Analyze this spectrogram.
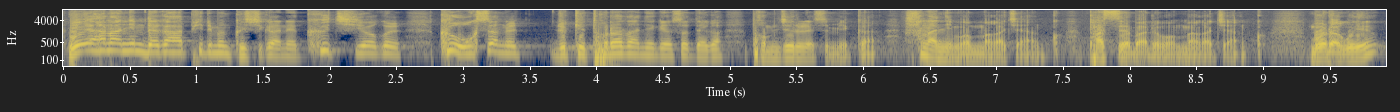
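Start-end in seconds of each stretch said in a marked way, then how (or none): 0.0-6.0 high-pitched, aggrieved protest at God; a pretend grievance voiced higher than the preacher's own; resentful complaint to God. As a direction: whine at God with a question that blames him. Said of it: "원망하지 않았어요".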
